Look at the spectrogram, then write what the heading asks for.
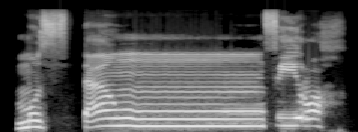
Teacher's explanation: এই নুন সাকিনকে নাকের ভিতরে লুকাইয়া গুন্নার সহিত পড়তে হবে। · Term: ইকফা গুন্না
